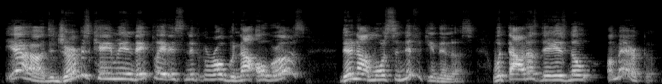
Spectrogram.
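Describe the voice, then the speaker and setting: Brash, bright-voiced male host. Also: high voice, sing-song, fast talker. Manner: brash, mocking, profane, cuts callers off. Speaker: host of live call-in discussion. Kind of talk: heated live panel talk.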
